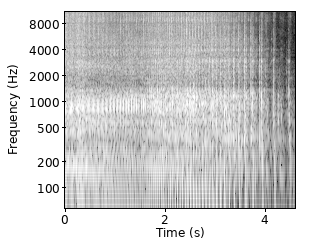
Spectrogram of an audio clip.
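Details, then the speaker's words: Lawn-Boy two-stroke mower with newly installed air vane governor, on high speed: steady but lazy loping beat that sags near the end; governed speed too low, more spring tension then added by turning collar counterclockwise. "wanted to be running faster on high-speed so I'm gonna do the same thing lift up that caller I turn it counterclockwise to apply some more catch into that string just like that"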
